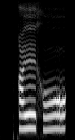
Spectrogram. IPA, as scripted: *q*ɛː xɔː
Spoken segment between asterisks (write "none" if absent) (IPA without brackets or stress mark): q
